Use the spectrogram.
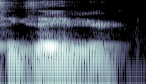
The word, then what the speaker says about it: Xavier: It's not Javier. It's Xavier. Yeah, he knows. He's just messing with me. What? I'm trying to stay legit to my roots. We don't pronounce X's. Up We pronounce X's as your roots. Bitch, you're whiter than I am. What are you talking about? Well, Javier is with a J. Xavier is with an X. It's actually Xavier.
